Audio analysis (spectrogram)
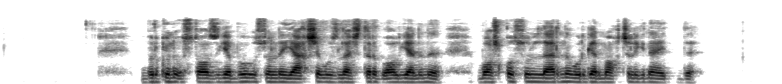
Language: Uzbek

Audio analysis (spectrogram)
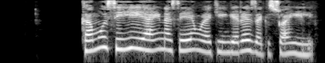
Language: Swahili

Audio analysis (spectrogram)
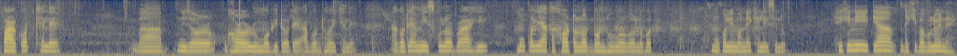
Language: Assamese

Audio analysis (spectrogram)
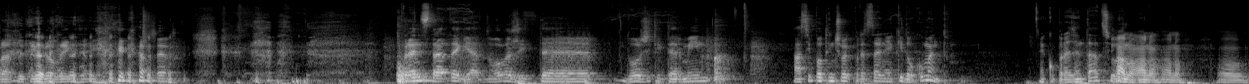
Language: Slovak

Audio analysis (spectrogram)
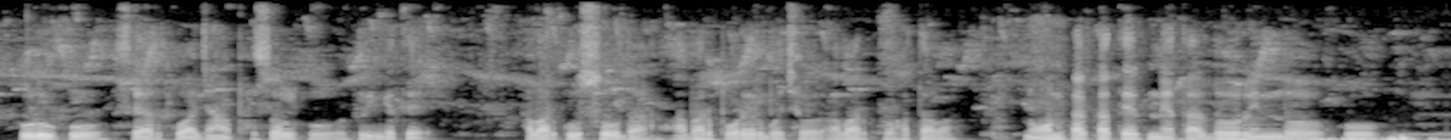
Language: Santali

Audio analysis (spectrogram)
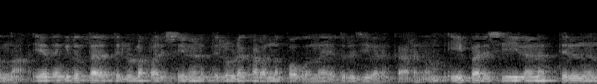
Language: Malayalam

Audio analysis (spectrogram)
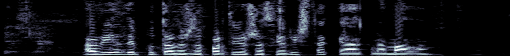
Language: Galician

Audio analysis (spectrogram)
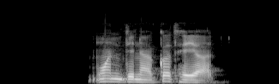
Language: Kalkoti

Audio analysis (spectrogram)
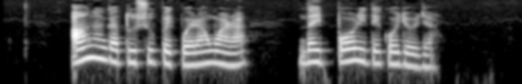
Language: Guarani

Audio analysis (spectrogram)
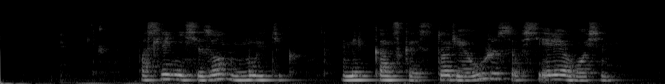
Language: Russian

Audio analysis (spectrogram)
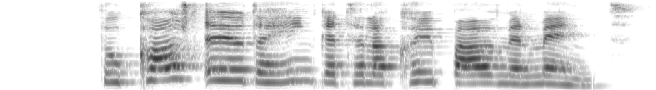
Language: Icelandic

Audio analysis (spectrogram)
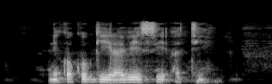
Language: Kinyarwanda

